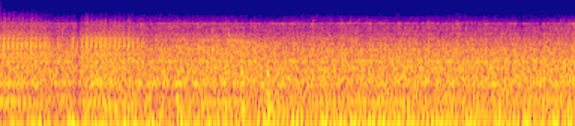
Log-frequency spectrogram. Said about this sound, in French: Tu vois, quand je roule comme ça, je roule pendant des heures, il n'y a rien. Là, il y a les poteaux, puis il y a le bruit du moteur, c'est tout.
